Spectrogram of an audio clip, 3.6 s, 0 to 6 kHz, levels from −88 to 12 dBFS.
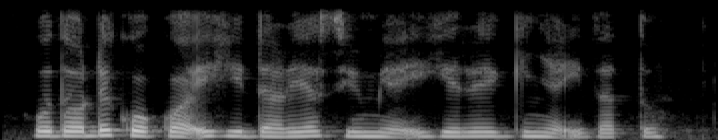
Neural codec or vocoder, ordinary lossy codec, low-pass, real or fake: none; none; 5.4 kHz; real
